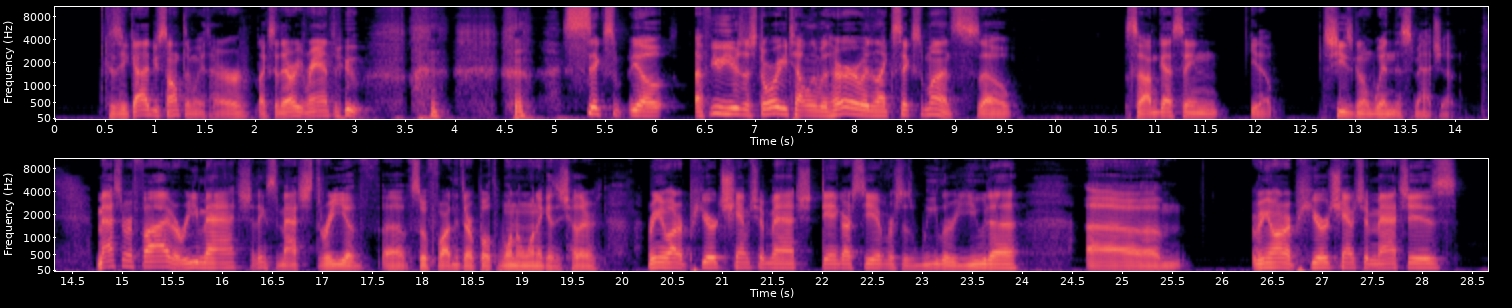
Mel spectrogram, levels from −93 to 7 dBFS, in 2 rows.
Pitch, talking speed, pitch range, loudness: 120 Hz, 175 wpm, 95-135 Hz, -24 LUFS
